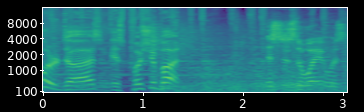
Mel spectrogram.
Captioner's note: rumbling sound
